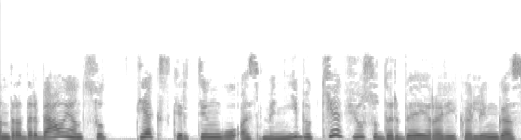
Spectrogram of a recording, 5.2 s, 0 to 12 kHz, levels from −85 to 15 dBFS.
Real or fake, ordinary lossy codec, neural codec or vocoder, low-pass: fake; MP3, 32 kbps; codec, 16 kHz, 16 kbps, FunCodec, trained on Chinese and English, 50 frames a second; 7.2 kHz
